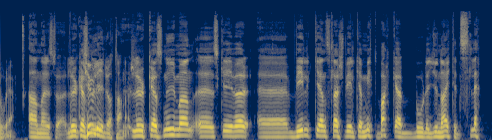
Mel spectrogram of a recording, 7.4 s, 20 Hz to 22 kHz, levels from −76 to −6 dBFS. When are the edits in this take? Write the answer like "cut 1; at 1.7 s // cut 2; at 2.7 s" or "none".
none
